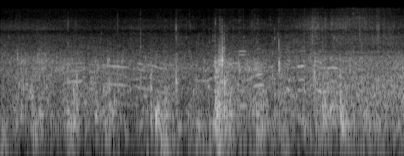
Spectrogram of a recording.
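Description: Shallow sea water lapping and splashing around swimmers and plastic kayaks, with distant voices of people in the water. A brief louder splash comes a little past halfway.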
